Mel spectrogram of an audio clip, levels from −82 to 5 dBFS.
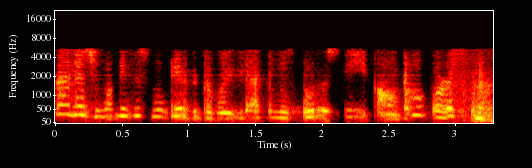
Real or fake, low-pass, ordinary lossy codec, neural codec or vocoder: fake; 5.4 kHz; AAC, 48 kbps; codec, 44.1 kHz, 0.9 kbps, DAC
